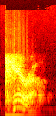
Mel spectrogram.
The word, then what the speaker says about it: Cairo: It's spelled exactly like Cairo. Oh wow! Right, like, but it's Cairo is how they pronounce it, and it's in Illinois.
